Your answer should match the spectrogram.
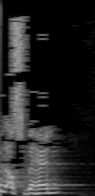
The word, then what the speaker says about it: الأصبهاني: كلمة الأصبهاني أحيانا نقف على بعض الناس يقول أبو نعيم الأصبهاني وبعضهم يقول أبو نعيم الأصفهاني، هذا صح وهذا صح. المشارقة لهم نطق يقولون الأصفهاني والمغاربة يقولون الأصبهاني، واضح؟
